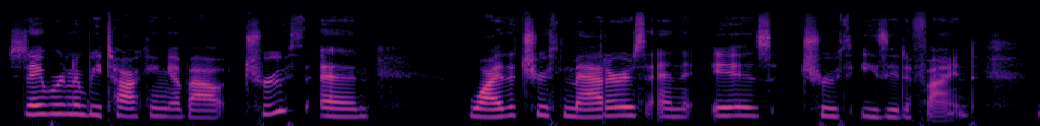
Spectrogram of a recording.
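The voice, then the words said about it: Hoarse voice. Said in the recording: “I am sick ... my voice is kind of hoarse, so if my voice sounds weird”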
